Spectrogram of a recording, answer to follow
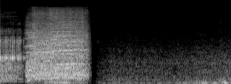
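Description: Cartoon monster sound effect: a harsh, noisy growl that cuts off suddenly just under a second in, leaving faint room tone.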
